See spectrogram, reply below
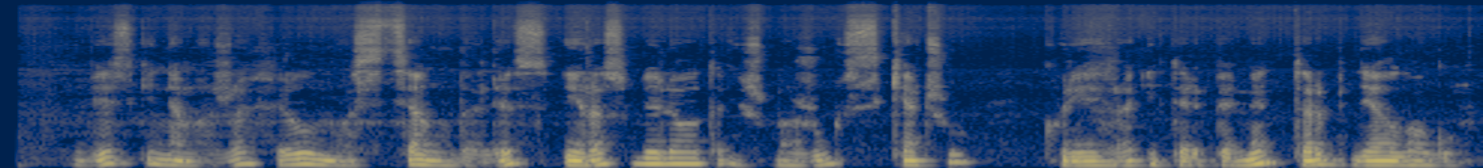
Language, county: Lithuanian, Kaunas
